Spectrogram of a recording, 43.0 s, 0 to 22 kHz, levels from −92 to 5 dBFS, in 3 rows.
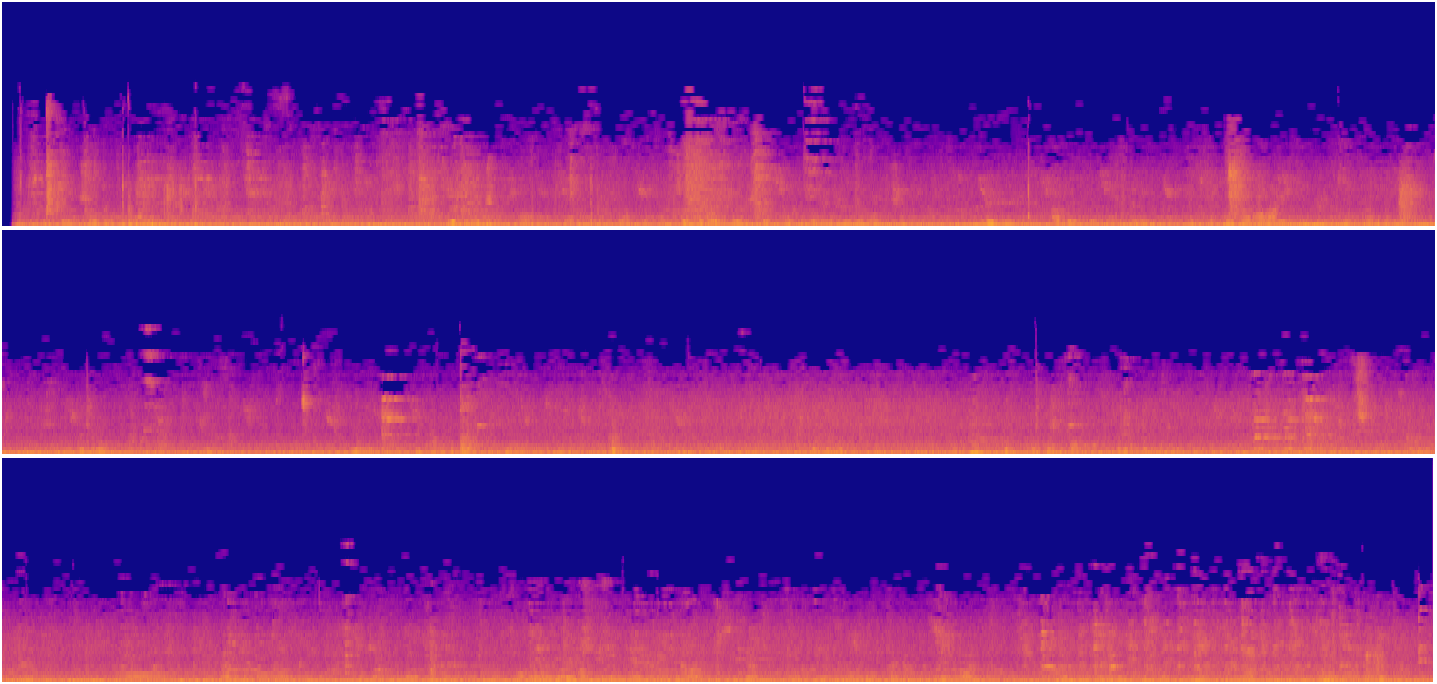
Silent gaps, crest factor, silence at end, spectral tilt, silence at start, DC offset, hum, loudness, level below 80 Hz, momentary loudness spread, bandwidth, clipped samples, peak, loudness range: none; 18 dB; 0 s; -5.5 dB/octave; 0.1 s; under 0.1%; none; -24 LUFS; -26 dBFS; 4 LU; 13 kHz; under 0.1%; -4 dBFS; 2 LU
